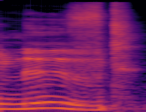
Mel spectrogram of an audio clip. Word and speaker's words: moved: So the verbs which have a voice sound at the end, we add the d sound, not the ed sound or the t sound. We simply add the d sound. For example, move, we say moved.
